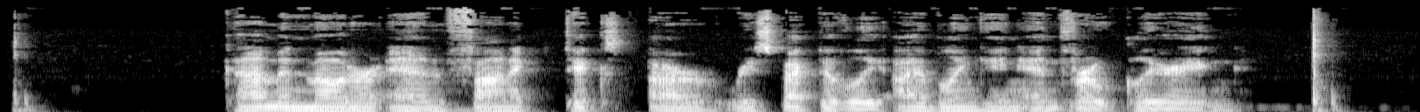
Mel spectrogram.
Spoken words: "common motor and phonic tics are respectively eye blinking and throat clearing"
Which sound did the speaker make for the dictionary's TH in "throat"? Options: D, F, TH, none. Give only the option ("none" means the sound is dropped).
TH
